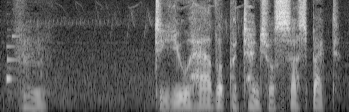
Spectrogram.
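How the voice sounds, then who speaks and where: Low-voiced, stern lawman. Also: husky. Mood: grave. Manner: measured, deadpan, commanding. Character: stern, young male lawman, cold and authoritative. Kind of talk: video game character acting.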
